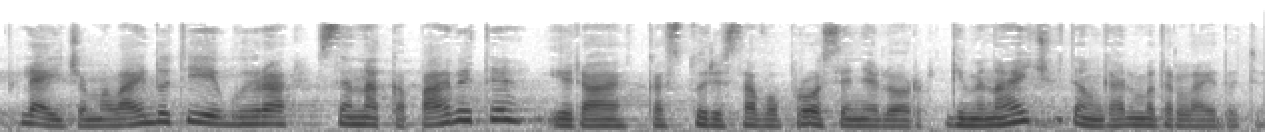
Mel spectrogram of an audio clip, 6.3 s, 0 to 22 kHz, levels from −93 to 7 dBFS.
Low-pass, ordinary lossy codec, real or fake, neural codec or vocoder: 14.4 kHz; MP3, 48 kbps; fake; vocoder, 44.1 kHz, 128 mel bands every 256 samples, BigVGAN v2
